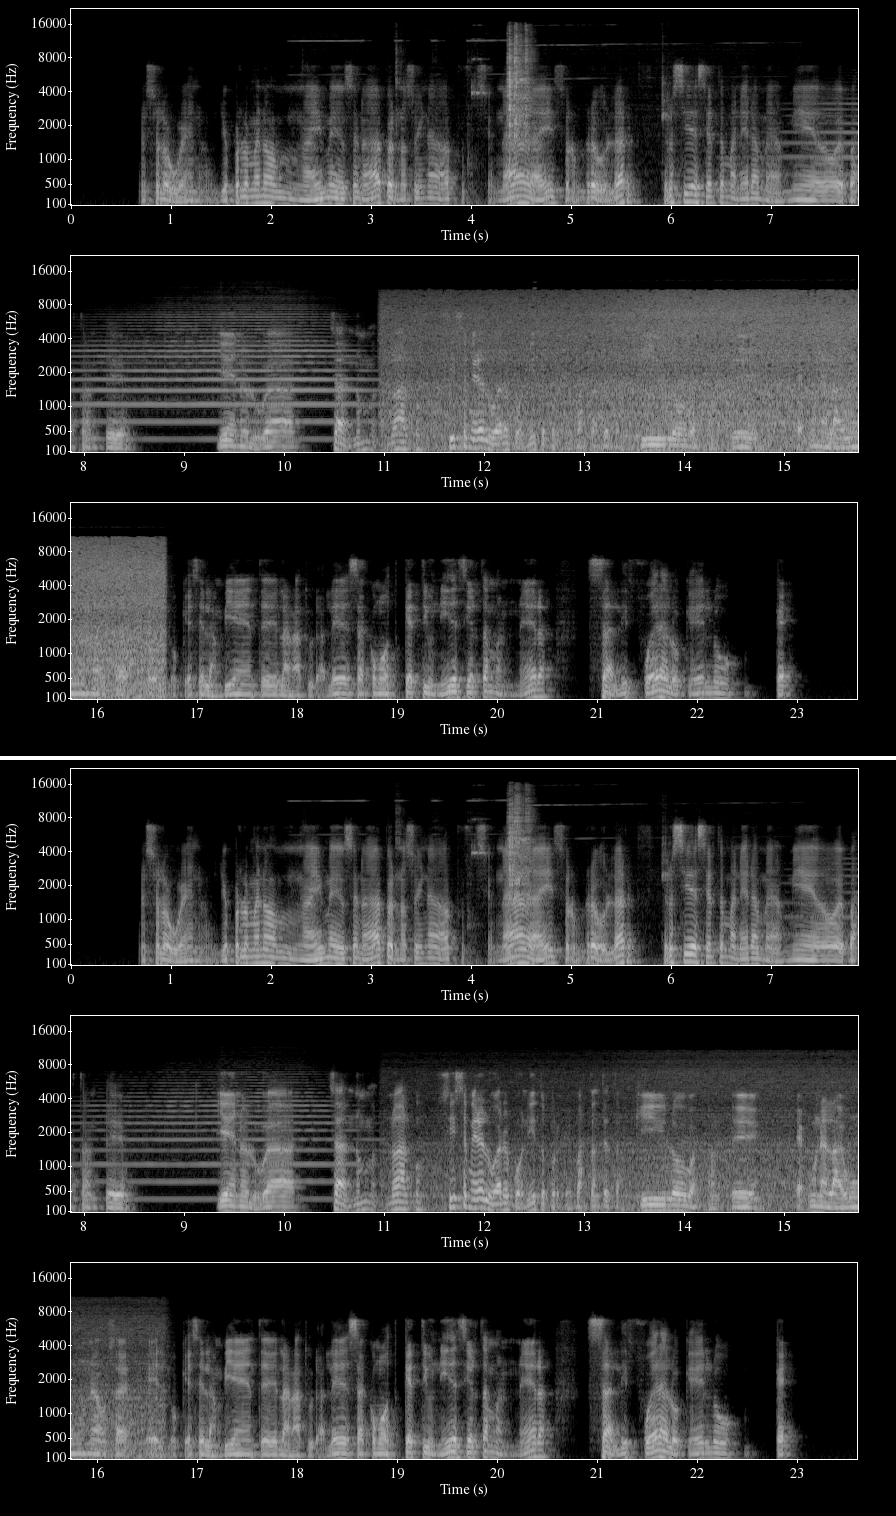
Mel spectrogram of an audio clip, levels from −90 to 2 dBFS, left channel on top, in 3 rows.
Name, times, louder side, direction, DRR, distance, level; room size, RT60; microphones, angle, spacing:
voice 1, 0.7-3.8 4.0-5.6 5.9-8.4 9.3-10.1 10.5-14.8 15.1-20.5 20.9-22.3 22.8-22.9, right 1 dB, 30° right, 1.0 m, -30 dB
sound 1, 2.2-7.3, left 2 dB, 10° left, 4.6 m, -42 dB
sound 2, 6.5-11.2, left 5 dB, 35° left, 2.1 m, -43 dB
sound 3, 10.9-16.7, left 9 dB, 85° left, 0.4 m, -34 dB
17.0 x 6.3 x 2.5 m
head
